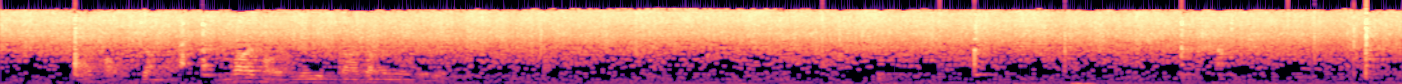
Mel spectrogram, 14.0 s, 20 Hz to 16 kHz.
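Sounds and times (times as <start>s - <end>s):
greens sizzling in a wok: 0.0s - 14.0s
spatula scraping a wok: 4.5s - 14.0s.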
